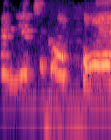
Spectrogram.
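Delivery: mock desolate sad voice. Retelling what the other speaker said to Sloan, imitating a sad voice. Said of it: "the saddest voice I've ever heard though".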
